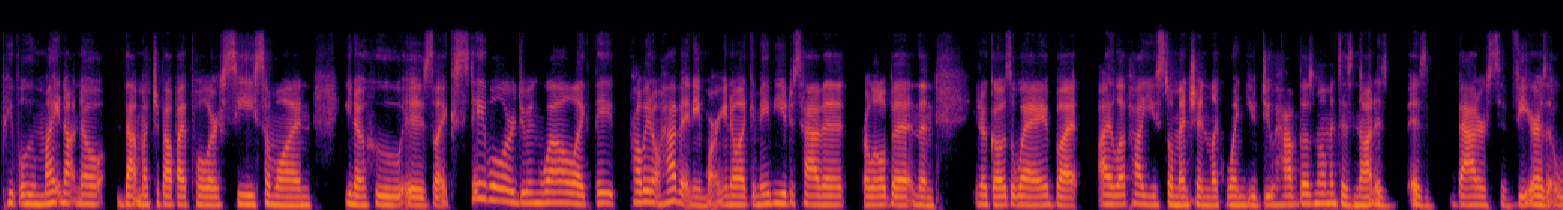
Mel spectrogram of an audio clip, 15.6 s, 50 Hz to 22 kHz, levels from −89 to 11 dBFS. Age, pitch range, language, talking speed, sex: 20-39, 155-170 Hz, English, 265 wpm, female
